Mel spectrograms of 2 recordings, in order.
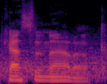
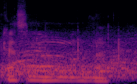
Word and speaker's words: Castaneda: Castaneda is how you say it. but you want to say Casanana.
